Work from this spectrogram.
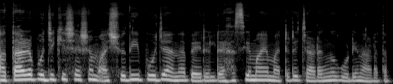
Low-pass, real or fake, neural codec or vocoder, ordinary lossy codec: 19.8 kHz; real; none; none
